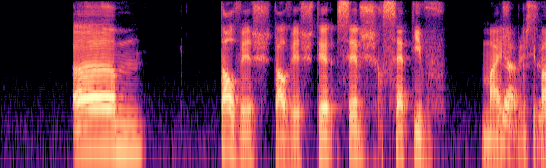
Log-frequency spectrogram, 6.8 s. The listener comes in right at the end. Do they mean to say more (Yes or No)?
Yes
